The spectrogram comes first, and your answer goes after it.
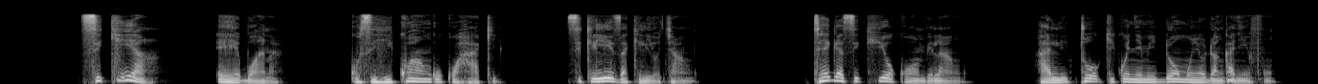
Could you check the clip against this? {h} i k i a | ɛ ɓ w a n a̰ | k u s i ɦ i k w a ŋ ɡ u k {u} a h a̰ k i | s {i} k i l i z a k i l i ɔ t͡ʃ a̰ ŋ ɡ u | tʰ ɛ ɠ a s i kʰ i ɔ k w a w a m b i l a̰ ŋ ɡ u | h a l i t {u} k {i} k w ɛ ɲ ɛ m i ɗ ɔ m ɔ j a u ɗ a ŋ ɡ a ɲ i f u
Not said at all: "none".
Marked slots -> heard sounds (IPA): s, w, i, ɔ, i

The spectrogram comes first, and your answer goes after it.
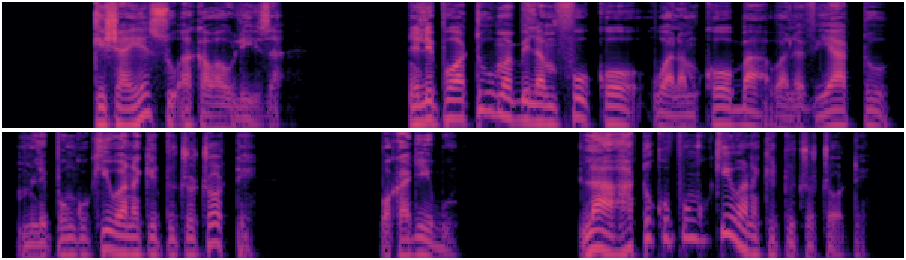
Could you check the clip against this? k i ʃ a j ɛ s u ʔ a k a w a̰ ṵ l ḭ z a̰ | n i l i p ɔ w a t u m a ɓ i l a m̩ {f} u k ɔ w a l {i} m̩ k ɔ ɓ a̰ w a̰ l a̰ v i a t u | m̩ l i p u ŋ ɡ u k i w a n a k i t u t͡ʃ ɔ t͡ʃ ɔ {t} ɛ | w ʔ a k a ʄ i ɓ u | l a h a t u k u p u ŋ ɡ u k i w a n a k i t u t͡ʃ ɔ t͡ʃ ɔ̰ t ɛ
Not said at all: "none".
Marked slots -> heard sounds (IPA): f, a, t

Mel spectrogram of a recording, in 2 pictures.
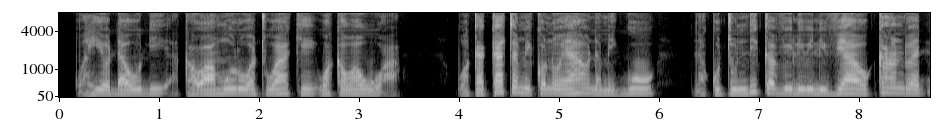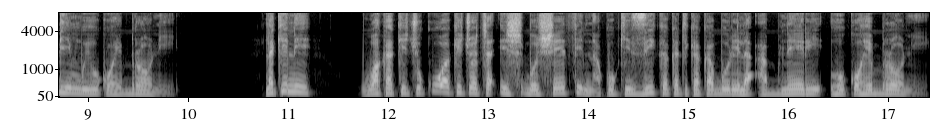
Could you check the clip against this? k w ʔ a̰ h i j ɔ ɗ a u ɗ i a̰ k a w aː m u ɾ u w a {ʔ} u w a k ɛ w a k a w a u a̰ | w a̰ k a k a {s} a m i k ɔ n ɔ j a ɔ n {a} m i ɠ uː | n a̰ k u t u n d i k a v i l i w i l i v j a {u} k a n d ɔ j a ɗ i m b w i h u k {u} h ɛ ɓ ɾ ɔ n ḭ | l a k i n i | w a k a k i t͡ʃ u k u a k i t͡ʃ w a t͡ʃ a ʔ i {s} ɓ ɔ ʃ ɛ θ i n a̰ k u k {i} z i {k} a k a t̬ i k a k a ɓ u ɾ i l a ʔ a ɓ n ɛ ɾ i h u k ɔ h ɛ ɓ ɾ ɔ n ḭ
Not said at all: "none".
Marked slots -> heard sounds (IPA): t, t, a, ɔ, ɔ, ʃ, i, k

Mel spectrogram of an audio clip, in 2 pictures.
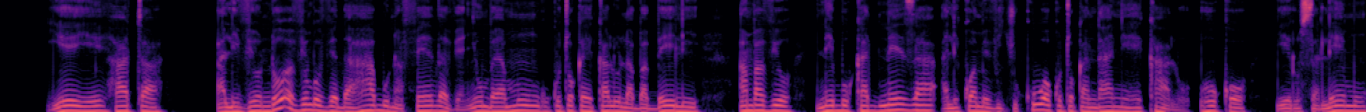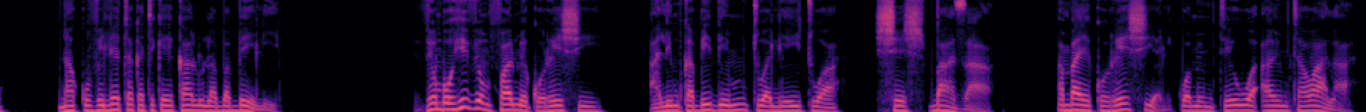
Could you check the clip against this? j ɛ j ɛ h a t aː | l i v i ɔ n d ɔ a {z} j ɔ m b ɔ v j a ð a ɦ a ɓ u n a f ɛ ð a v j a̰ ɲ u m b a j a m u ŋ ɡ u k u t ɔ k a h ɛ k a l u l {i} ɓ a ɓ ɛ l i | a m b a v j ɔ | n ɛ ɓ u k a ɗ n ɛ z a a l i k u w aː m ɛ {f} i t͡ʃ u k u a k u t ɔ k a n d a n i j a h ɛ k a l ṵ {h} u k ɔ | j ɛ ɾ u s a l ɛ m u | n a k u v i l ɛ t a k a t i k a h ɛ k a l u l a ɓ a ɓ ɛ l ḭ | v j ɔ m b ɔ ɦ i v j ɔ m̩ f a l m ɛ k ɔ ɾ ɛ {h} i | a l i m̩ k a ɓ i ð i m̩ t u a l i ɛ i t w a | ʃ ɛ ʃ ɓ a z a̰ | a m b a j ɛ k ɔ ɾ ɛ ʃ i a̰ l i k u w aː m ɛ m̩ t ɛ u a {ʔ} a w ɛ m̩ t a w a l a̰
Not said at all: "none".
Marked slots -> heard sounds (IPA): v, a, v, h, ʃ, ʔ

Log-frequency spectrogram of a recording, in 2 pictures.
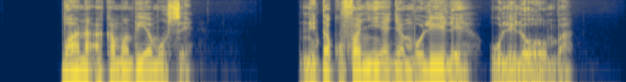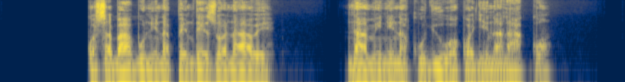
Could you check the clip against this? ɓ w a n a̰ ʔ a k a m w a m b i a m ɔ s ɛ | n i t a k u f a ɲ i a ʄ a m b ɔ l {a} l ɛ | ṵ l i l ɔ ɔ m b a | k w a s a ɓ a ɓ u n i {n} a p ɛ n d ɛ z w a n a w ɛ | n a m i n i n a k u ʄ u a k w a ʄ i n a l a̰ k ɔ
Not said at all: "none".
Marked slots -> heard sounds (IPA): i, n

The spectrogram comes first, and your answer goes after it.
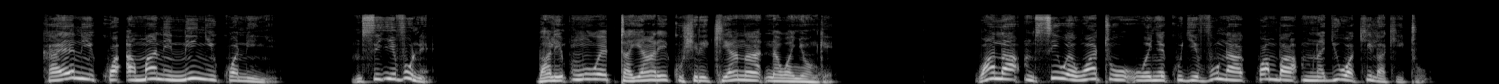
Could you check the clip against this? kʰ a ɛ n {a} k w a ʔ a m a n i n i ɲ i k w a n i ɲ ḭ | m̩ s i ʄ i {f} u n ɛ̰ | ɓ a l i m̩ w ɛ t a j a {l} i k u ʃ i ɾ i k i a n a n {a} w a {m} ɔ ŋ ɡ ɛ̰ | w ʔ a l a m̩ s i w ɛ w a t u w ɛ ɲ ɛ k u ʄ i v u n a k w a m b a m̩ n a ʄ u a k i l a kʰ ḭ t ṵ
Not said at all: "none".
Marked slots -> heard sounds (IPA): i, v, ɾ, a, ɲ

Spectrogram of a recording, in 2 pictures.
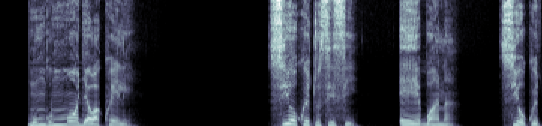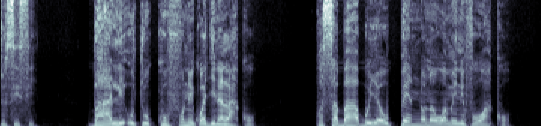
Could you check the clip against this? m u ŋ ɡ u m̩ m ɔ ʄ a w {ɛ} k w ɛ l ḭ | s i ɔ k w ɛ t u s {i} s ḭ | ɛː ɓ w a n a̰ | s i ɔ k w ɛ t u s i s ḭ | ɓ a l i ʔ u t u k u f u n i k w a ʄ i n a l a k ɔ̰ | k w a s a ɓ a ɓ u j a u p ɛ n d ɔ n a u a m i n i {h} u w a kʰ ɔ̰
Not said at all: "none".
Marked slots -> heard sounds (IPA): a, i, f

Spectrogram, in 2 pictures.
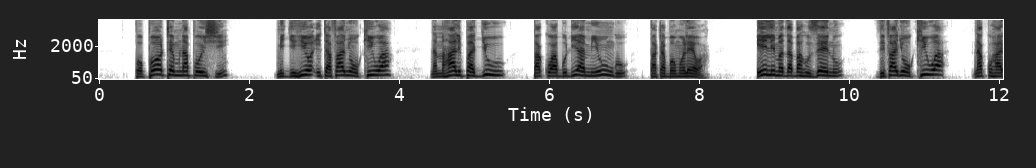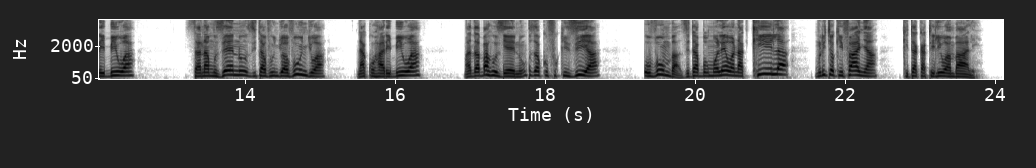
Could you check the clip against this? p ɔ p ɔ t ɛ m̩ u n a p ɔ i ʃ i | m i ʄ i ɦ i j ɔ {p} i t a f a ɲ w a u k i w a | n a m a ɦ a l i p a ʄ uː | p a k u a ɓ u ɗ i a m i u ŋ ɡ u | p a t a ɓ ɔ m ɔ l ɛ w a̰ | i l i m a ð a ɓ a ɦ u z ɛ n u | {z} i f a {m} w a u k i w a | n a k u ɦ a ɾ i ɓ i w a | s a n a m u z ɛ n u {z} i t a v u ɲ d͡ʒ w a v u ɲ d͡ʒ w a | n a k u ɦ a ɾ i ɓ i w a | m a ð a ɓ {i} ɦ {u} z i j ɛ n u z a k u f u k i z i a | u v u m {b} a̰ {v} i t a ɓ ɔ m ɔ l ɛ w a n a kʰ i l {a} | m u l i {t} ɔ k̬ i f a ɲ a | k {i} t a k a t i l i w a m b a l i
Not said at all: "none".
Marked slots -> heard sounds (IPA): ʔ, z, ɲ, z, a, u, b, z, a, t͡ʃ, i

